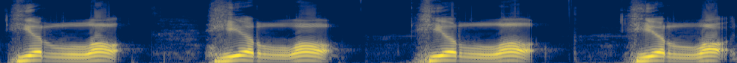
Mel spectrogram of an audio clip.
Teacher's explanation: diidgamkan dileburkan dimasukkan ke huruf ro yang ada tasydidnya tadi ya makanya ketika dilafalkan Alif lamnya sudah sudah dihiraukan saja diabaikan · Alif lamnya nggak perlu dibaca, langsung masuk ke huruf yang bertasydidnya. Makanya dari hi diabaikan nih si alif lam, langsung ke ro. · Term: idgham syamsi, alif lam syamsiyah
